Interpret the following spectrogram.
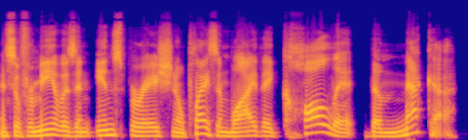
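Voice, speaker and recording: A man's plain, everyday voice at a medium pitch, with ordinary pitch variation, a fairly slow pace, and a dry, close sound with no echo. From rural Canada. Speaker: bodybuilding champion and supplement company founder. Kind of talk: interview.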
